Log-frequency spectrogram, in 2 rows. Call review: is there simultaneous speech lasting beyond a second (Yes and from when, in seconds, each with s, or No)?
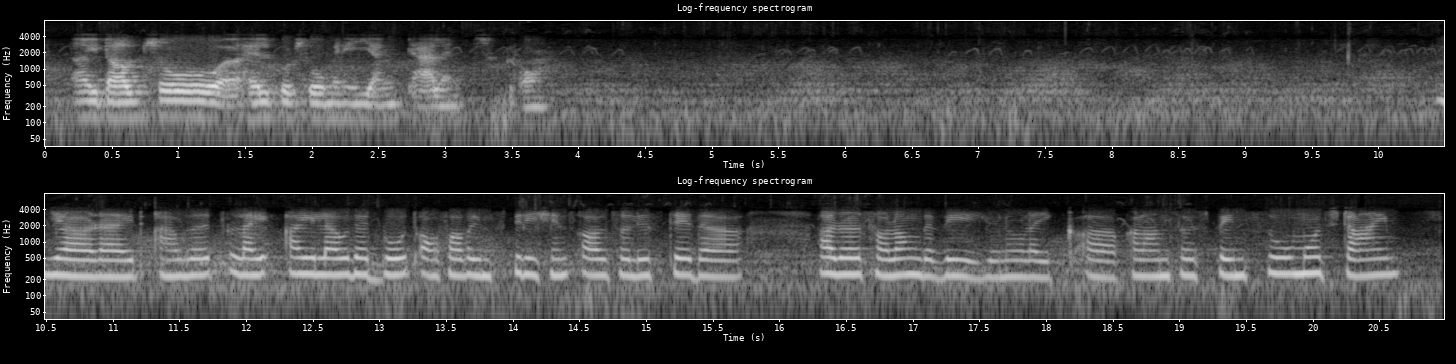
No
